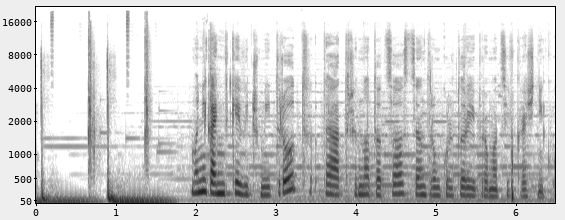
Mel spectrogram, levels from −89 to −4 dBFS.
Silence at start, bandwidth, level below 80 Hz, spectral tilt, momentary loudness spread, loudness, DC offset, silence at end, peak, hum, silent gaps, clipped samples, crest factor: 0 s; 19 kHz; -34 dBFS; -6 dB/octave; 12 LU; -27 LUFS; under 0.1%; 0 s; -6 dBFS; none; none; under 0.1%; 20 dB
